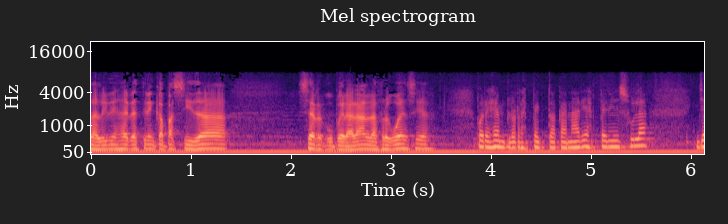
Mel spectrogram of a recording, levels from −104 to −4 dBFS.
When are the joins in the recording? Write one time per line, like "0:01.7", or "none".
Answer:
0:03.8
